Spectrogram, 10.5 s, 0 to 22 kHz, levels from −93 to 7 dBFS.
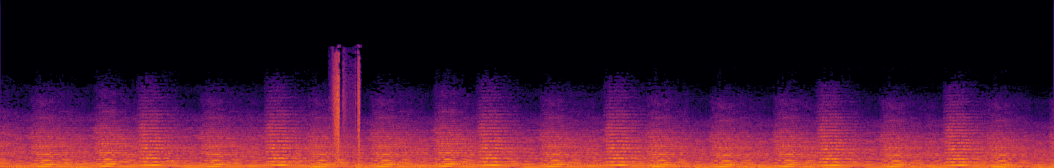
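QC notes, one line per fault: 3.27 to 3.60 s, cable scratch noise: a third of a second of dense, ragged crackle sits right on top of the sound, loud enough to nearly match it. That's likely a worn cable or connector getting nudged, its contact resistance jumping around rapidly.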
